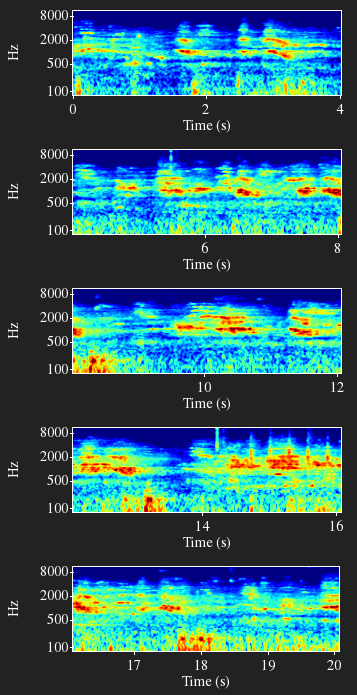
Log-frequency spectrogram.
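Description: Young women shout and call out to each other on the court.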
